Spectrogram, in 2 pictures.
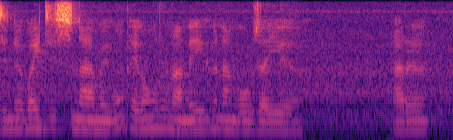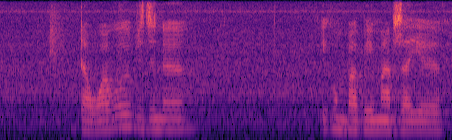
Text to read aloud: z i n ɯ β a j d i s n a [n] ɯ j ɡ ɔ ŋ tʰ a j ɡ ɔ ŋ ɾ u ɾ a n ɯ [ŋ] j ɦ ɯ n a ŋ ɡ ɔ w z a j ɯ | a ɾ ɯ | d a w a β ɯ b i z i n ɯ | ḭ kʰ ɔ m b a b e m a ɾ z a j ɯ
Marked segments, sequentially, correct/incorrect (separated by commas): incorrect, incorrect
